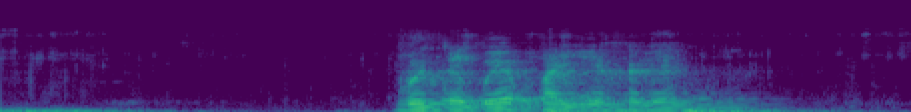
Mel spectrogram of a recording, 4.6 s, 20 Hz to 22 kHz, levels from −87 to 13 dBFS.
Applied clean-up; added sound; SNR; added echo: neural separator model SepFormer DNS4.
